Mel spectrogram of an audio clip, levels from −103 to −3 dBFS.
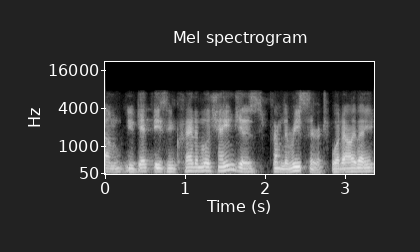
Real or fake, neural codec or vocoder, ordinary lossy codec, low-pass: fake; codec, 16 kHz in and 24 kHz out, 0.6 kbps, FireRedTTS-2 codec; Opus, 24 kbps; 7.2 kHz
